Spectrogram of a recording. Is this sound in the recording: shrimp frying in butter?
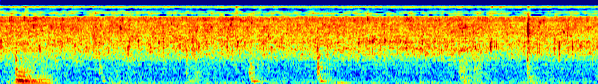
yes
